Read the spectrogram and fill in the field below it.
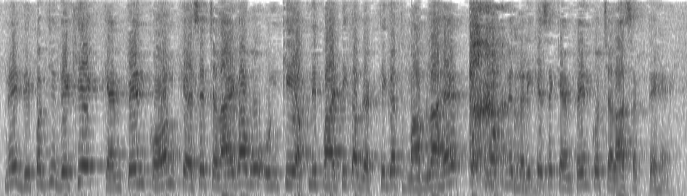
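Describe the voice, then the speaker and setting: A man with a high voice, recorded with a roomy echo, takes part in a TV political debate. He fires off a rapid string of pointed questions. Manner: rapid-fire listing of questions. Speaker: party spokesman.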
